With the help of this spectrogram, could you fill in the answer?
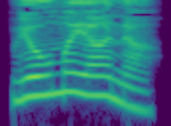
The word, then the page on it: ವ್ಯೋಮಯಾನ: Kannada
